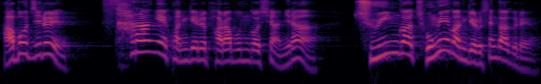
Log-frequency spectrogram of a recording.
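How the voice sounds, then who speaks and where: A man's voice: high-pitched, very animated, moderate pace. A male pastor preaching a sermon in a church, speaking straight to the congregation with rhetorical questions. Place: church sanctuary.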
